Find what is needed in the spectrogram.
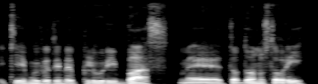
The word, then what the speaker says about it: Pluribus: Αυτό θα είναι Pluribus, αφού είναι, αυτό θα είναι λατινικά, ε.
